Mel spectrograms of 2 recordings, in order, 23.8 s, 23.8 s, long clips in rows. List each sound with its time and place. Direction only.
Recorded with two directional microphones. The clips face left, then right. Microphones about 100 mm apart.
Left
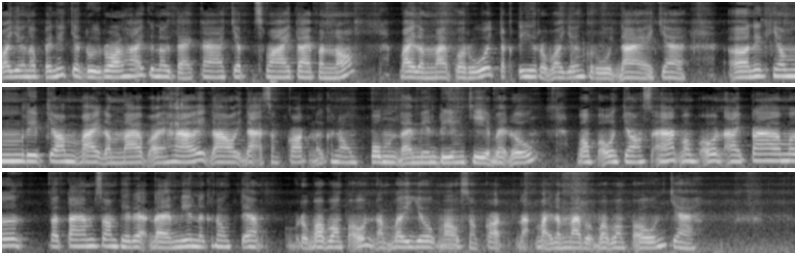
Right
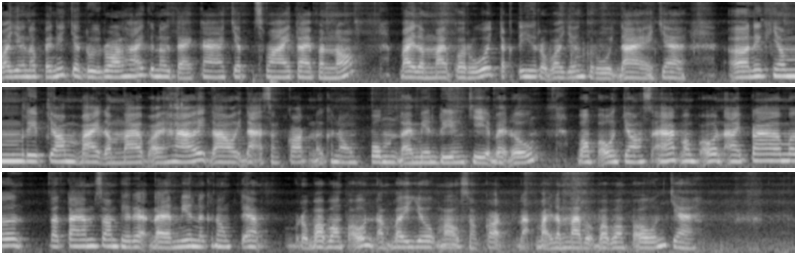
0.0 s speech: 30° left (ahead or behind)
7.8 s speech: 15° left (ahead or behind)
8.2 s speech: 30° left (ahead or behind)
